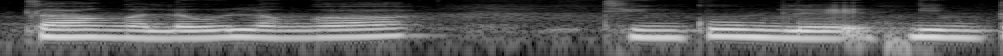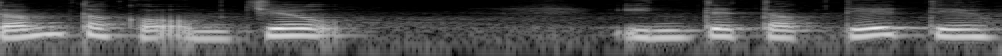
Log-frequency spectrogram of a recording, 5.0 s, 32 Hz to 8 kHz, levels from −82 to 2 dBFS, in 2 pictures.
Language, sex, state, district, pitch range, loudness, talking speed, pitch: Mizo, female, Mizoram, Aizawl, 200-230 Hz, -16 LUFS, 215 wpm, 210 Hz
